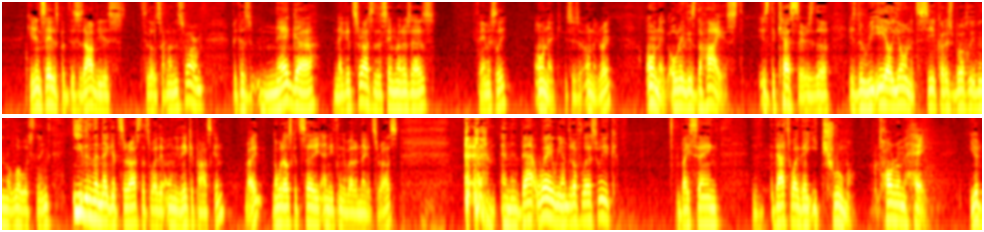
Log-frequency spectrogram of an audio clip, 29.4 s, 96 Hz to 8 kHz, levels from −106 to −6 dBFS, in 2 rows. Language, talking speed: English, 180 wpm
